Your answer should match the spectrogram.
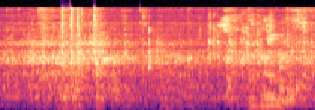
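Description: Steady hiss of rain and wind from storm footage of a tornado. A voice briefly says "Another one" near the end.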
